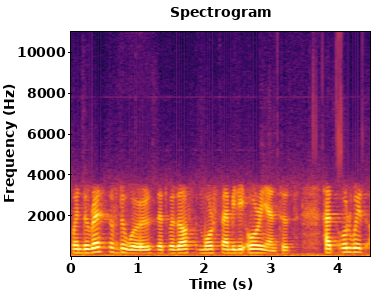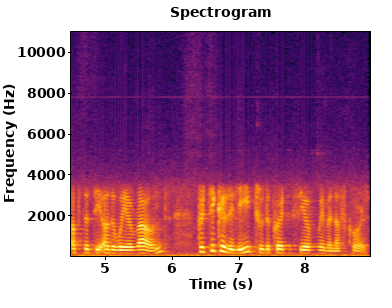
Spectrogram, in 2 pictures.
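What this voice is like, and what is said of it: French-sounding accent. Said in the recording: “I have a French accent”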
